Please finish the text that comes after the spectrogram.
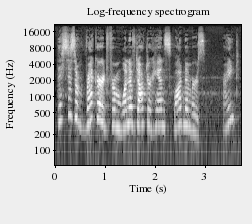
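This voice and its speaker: An actress voicing an eager, upbeat, energetic young female scout in a video game, with a bubbly manner. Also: sits high, moderate pace. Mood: helpful, upbeat.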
